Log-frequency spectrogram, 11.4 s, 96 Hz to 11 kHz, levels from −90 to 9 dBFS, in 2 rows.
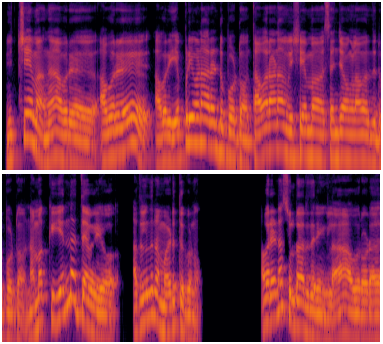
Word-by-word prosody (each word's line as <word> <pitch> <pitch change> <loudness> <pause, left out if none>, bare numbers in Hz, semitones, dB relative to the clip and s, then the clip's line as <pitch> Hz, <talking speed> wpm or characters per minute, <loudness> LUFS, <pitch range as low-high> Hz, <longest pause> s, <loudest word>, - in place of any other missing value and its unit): நிச்சயமாங்க. 130 - +1 0.2
அவரு 130 -2 +1 0.4
அவரு 145 +4 +1 0.6
அவரு 125 +2 +2
எப்படி 210 +11 +2
வேணா 210 0 +1
இருந்துட்டு 180 -3 0
போட்டும். 130 -5 0
தவறான 170 +6 +1 0.2
விஷயமா 145 0 0 0.2
செஞ்சவங்களாவும் 135 -1 0
இருந்துட்டு 120 -3 -2
போட்டும். 105 -2 -3
நமக்கு 170 +8 -3 0.2
என்ன 295 +9 +1 0.2
தேவையோ, 120 - +2 0.4
அதுலருந்து 185 +5 0
நம்ம 135 -7 +1
எடுத்துக்கணும். 145 -8 -2 0.9
அவரு 170 - +2
என்ன 245 - 0
சொல்றாரு 150 -4 +2
தெரியுங்களா, 100 -4 0 0.2
அவரோட 105 -2 +1
135 Hz, 125 wpm, -22 LUFS, 120-170 Hz, 0.9 s, அவரு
